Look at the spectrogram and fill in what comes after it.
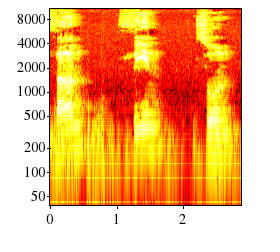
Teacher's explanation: ثا پہ بھی سیٹی پیدا نہ ہو، زبان اوپر کے دانتوں سے چپکا کے ہی پڑھیں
